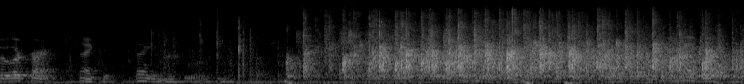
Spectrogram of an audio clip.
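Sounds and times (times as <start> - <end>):
speech: 0.5 - 3.3
audience at a hearing applauding: 2.8 - 7.4.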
